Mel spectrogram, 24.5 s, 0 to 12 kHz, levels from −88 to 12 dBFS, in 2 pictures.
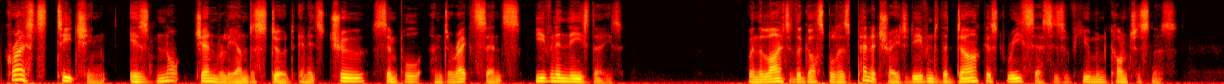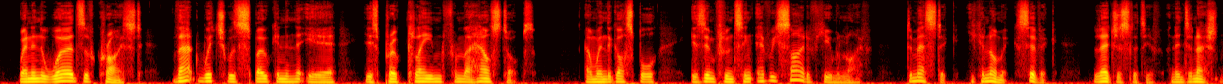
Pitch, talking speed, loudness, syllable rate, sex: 105 Hz, 165 wpm, -21 LUFS, 5.8 syllables/s, male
